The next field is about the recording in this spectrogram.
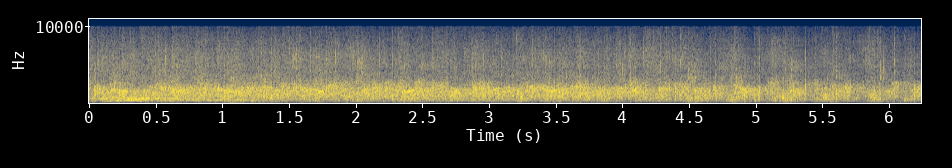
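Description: A crowd applauds steadily, a dense wash of many hands clapping at an even, loud level that fills the whole clip without pause or voices.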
